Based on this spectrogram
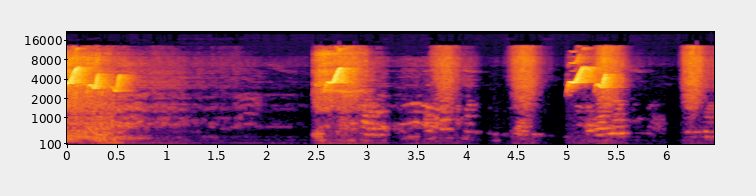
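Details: White-shouldered triller giving short bursts of bright, high notes that step down in pitch, separated by pauses of one to two seconds, with a few softer chips between phrases.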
